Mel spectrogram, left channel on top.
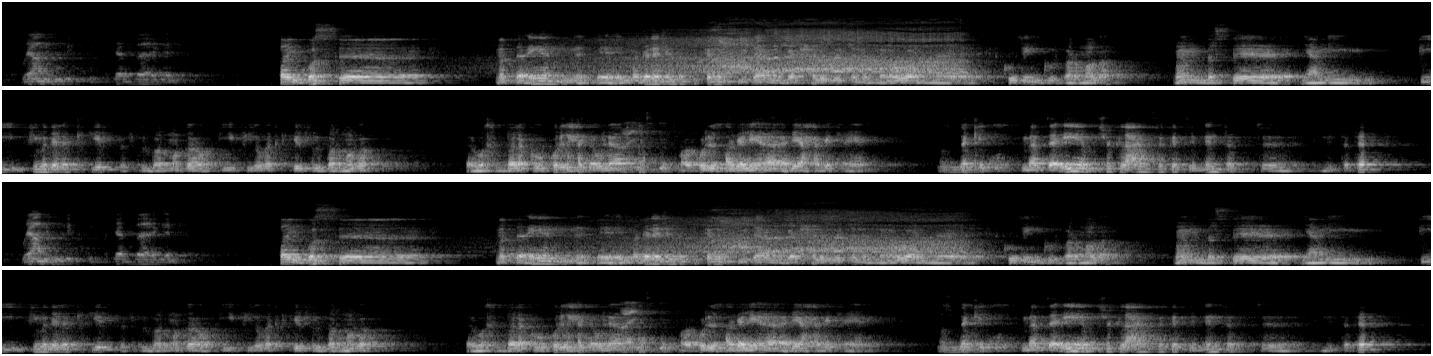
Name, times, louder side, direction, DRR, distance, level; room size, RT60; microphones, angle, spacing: voice 1, 0.2-1.8 20.5-20.8 23.6-24.1, right 3 dB, 30° right, 8 dB, 0.7 m, -34 dB
voice 2, 2.8-4.3 4.9-11.1 11.7-13.7 14.2-18.0 18.9-22.9 23.9-27.9, left 1 dB, 25° left, 7 dB, 0.9 m, -24 dB
Screaming, 5.2-9.7, left 4 dB, 85° left, 0.9 m, -30 dB
17.0 x 9.3 x 3.7 m, 1.2 s
head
